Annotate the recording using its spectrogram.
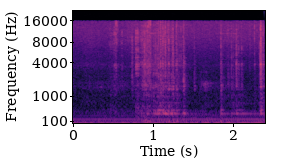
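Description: Light clicks and knocks of the metal canister body of a vintage Electrolux Model 60 cylinder vacuum cleaner being handled and picked up, a few of them about a second in and near the end. The vacuum is not running.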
